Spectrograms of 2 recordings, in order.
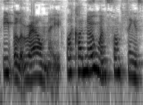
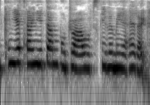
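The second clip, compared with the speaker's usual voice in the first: higher, nagging complaint; mock whiny neighbour; 5 semitones higher, faster than usual. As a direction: whine it like a fussy neighbour. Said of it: "Except that woman".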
